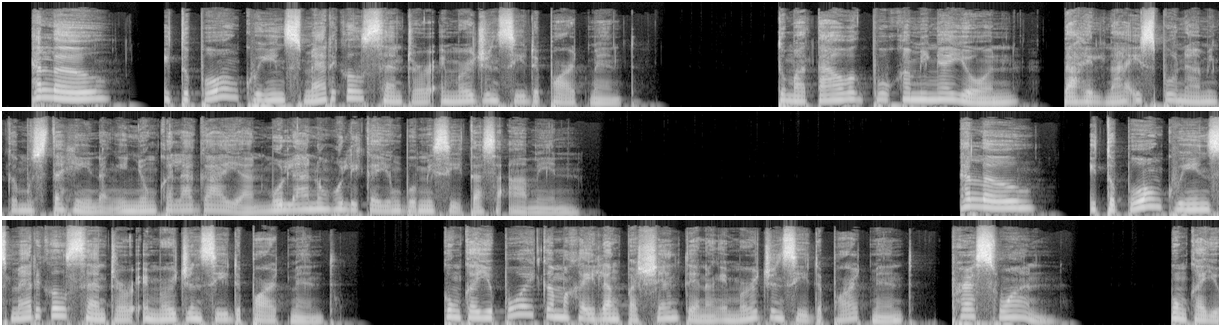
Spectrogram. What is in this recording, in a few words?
Tagalog IVR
